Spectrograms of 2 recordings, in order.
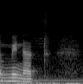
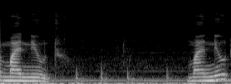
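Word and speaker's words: minute: होता है, लेकिन कब, जब इसको हम मिनट प्रोनाउंस करेंगे, मिनट बोलेंगे इस वर्ड को तब। अगर इसी को हम प्रोनाउंस करके मिनट ना करके क्या कह दिए, माइन्यूट कह दिए, तो इसका मतलब होता है सूक्ष्म।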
